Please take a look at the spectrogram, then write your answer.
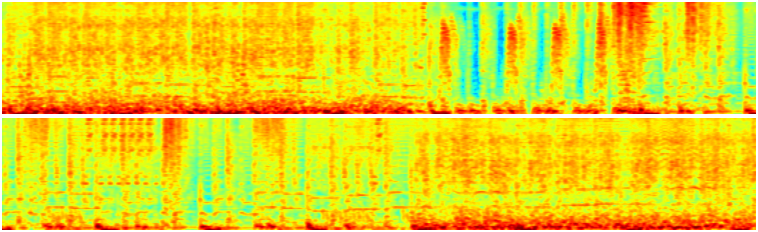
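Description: A video game explosion from a Sonic-style boss fight: loud, dense crackling bursts and crashes erupt partway through over continuous game audio, with a burst of rapid blasts lasting several seconds before settling back.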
